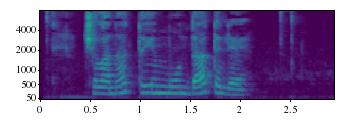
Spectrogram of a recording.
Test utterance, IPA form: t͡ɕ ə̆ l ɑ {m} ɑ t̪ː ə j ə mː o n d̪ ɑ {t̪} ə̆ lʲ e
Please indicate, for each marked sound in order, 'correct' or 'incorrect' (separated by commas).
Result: incorrect, correct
